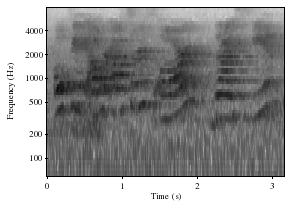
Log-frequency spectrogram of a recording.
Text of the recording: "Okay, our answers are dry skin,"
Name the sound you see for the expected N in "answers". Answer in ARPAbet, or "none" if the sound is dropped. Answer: none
